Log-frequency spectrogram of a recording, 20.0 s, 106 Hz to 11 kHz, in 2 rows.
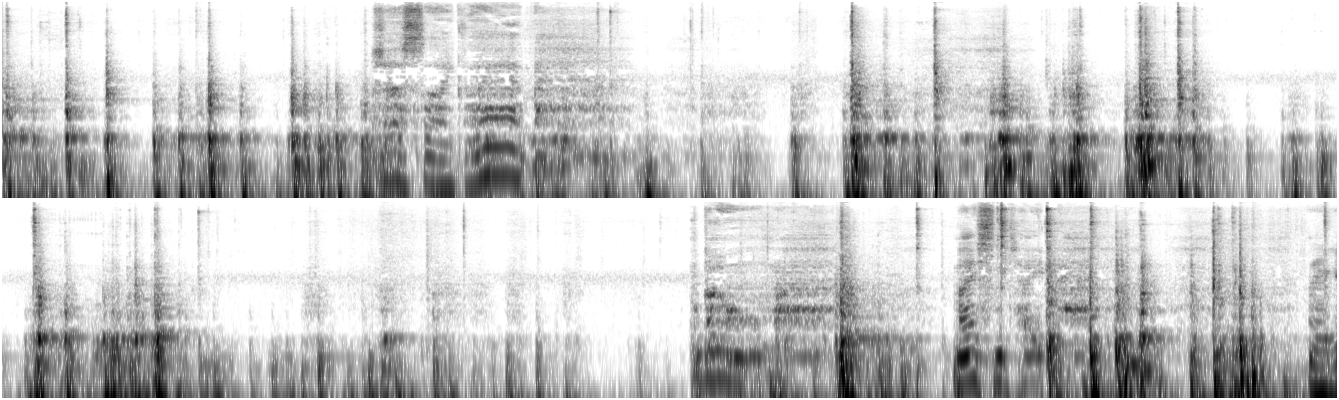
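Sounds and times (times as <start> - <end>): low knocking and handling rumble: 0.0 - 20.0.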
